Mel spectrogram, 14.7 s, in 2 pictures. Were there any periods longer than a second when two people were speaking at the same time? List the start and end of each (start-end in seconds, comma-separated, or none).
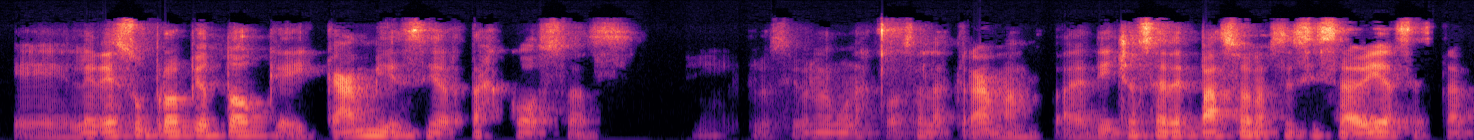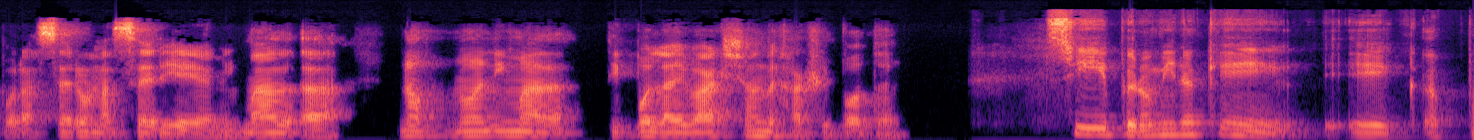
none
